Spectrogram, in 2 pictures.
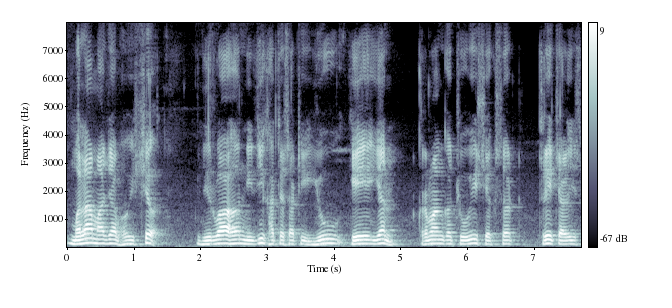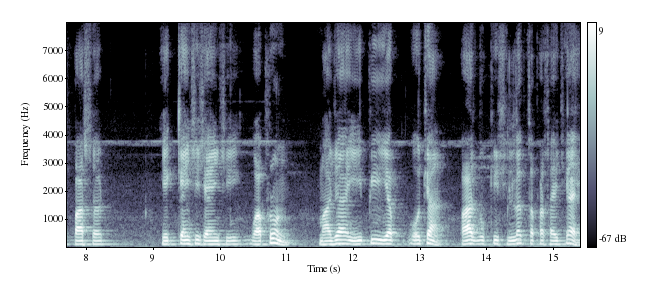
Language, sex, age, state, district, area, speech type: Marathi, male, 45-60, Maharashtra, Buldhana, rural, read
